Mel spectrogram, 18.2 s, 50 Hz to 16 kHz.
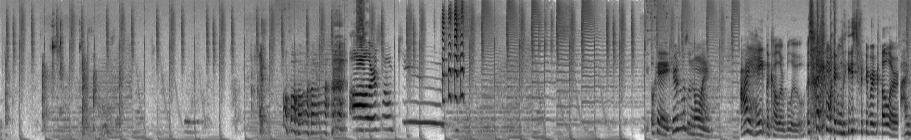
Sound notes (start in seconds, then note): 5.6 laughs; 8.8 ball squeaks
